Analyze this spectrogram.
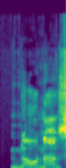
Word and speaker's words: nonna: kid dunker okay italian so say you're at your nonna's house is that how you say it yeah my grandparents were nono and nona oh okay see there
